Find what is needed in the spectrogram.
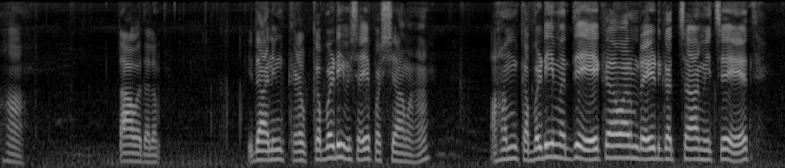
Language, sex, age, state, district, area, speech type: Sanskrit, male, 18-30, Karnataka, Bangalore Rural, urban, spontaneous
